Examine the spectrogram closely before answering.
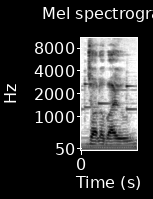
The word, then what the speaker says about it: জলবায়ু: জল আলাদা শব্দ। বায়ু আলাদা শব্দ। কিন্তু একত্রিত হলে এটির এই ল এর সঙ্গে যে অ রয়েছে সেটি সংবৃত ও এর মত হবে। যেমন জলবায়ু, জলপ্রপাত, জলকেলি ইত্যাদি।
